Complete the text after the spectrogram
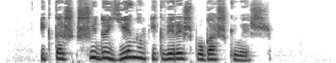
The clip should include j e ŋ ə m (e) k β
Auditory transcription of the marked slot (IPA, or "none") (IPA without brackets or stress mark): i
